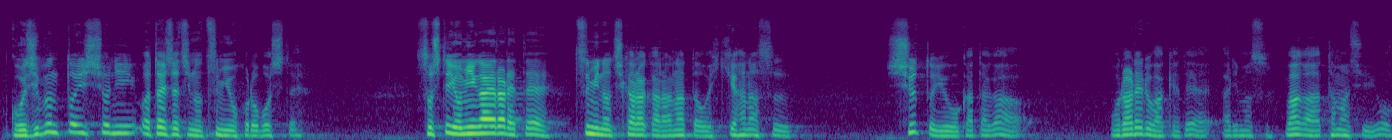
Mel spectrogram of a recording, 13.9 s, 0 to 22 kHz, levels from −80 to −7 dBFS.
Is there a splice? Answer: yes; 1 cut; at 5.7 s

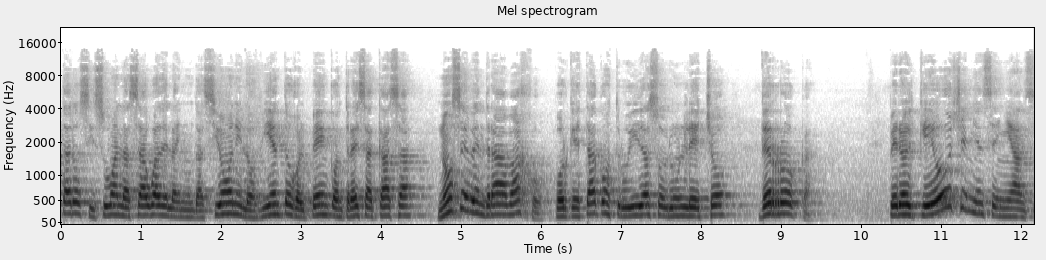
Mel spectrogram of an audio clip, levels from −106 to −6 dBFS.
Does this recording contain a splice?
yes; 1 cut; at 4.7 s

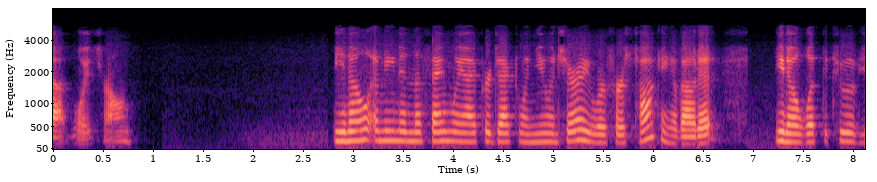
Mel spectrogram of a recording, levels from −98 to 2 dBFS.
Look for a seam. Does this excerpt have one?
yes; 1 cut; at 2.8 s

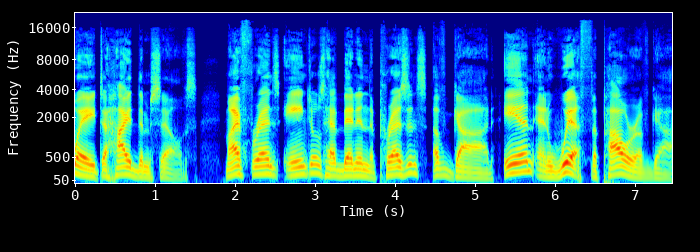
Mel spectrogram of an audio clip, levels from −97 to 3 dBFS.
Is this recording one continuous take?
no; 2 cuts; at 1.8 s, 5.3 s

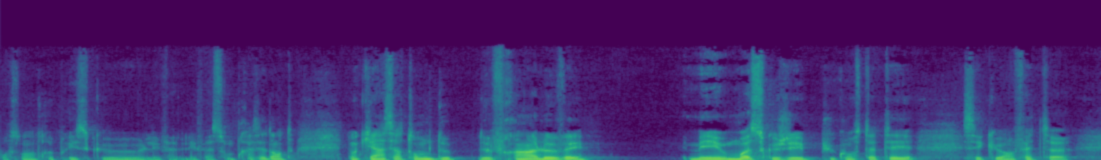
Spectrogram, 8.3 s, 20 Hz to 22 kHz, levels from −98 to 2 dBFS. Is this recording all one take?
yes; 0 cuts

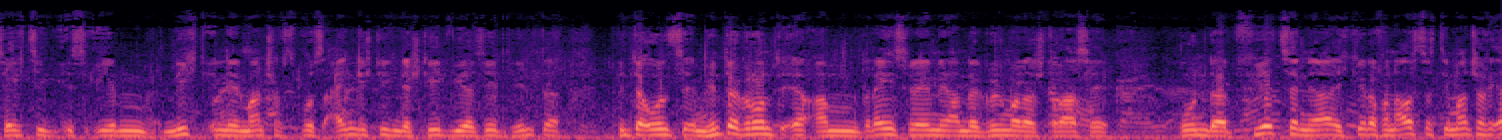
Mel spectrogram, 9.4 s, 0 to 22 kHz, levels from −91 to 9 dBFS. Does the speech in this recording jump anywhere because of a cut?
no; 0 cuts

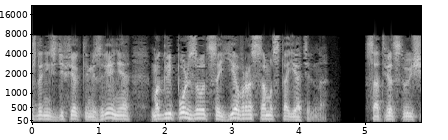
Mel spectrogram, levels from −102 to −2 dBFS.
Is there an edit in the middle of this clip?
yes; 1 cut; at 4.8 s

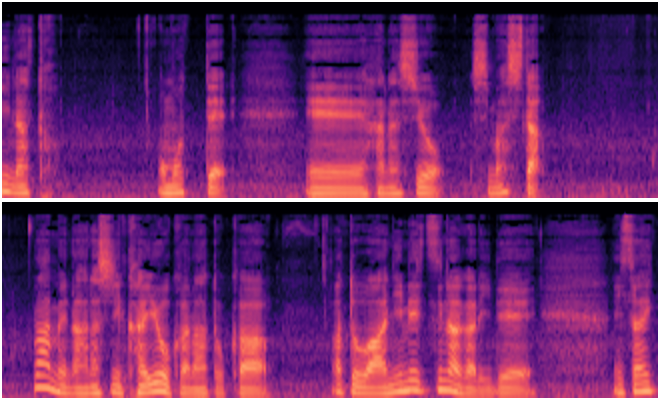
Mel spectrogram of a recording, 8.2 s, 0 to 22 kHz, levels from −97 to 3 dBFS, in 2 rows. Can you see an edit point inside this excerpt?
yes; 1 cut; at 4.3 s

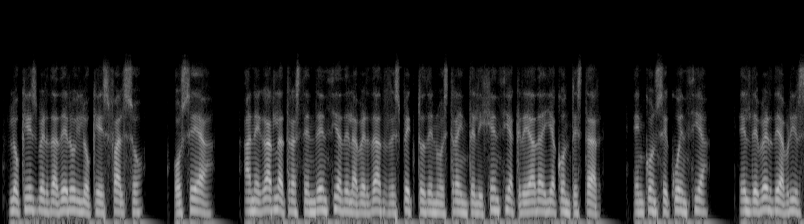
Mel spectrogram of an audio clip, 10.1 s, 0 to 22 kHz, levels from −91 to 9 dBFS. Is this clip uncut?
yes; 0 cuts

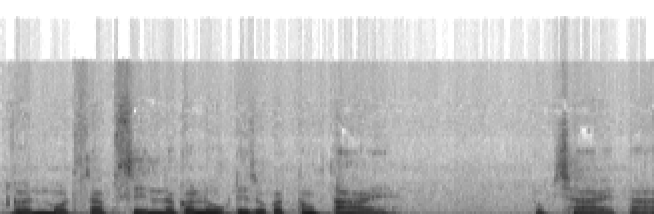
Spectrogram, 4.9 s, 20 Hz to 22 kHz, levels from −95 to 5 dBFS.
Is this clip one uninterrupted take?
yes; 0 cuts

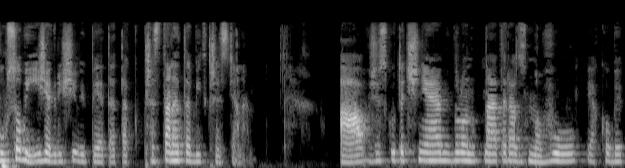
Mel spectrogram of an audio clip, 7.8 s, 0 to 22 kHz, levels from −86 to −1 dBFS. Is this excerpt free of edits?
yes; 0 cuts

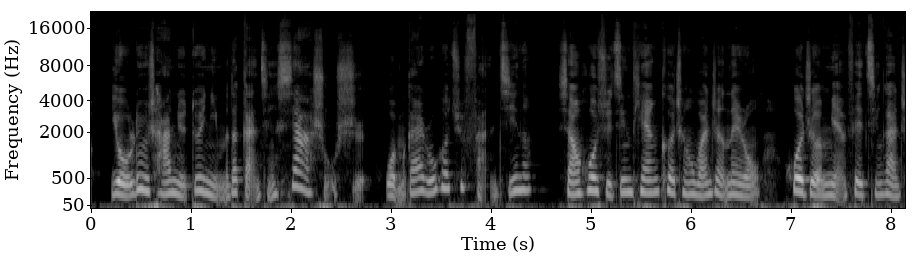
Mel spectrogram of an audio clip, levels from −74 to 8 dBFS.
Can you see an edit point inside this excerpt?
no; 0 cuts

